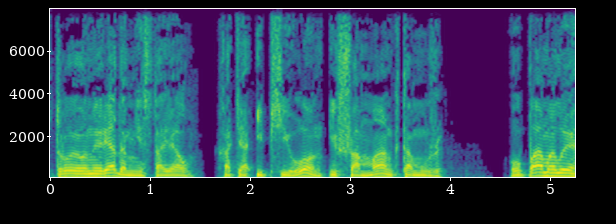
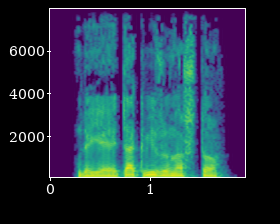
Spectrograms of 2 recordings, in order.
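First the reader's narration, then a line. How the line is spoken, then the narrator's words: Calm droid. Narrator (Russian): спокойно отзывается дроид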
